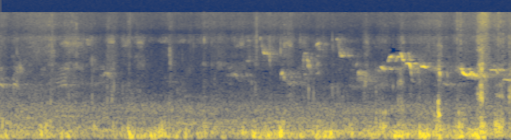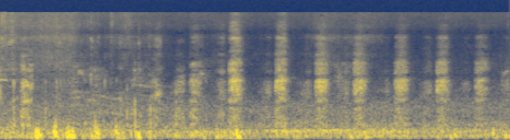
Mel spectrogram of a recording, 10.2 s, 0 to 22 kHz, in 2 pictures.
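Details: Aki, a 13-month-old Boxer puppy worn out after playing, breathing hard: low, rough panting that turns into a steady train of rapid, regular puffs in the second half, with bird twitters above.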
